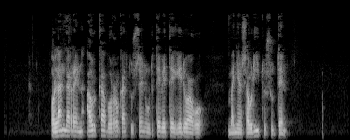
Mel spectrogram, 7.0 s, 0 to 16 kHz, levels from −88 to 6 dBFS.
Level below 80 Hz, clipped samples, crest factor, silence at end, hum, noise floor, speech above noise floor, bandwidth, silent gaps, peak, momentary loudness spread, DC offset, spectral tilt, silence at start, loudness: -68 dBFS; under 0.1%; 20 dB; 1.3 s; none; -71 dBFS; 51 dB; 11.5 kHz; none; -2 dBFS; 10 LU; under 0.1%; -6 dB/octave; 1.05 s; -21 LUFS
